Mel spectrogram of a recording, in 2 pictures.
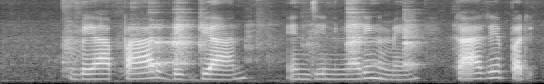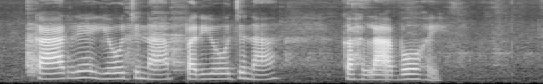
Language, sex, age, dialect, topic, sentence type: Magahi, female, 31-35, Southern, banking, statement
